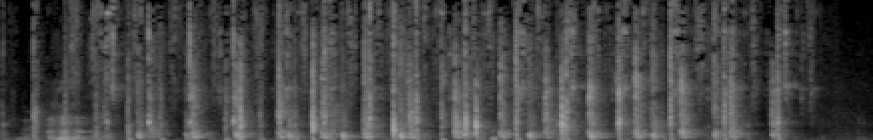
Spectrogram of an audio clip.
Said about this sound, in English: And with that being said, we also coming to you live from the Social Beats Jam Room. Jam Room, Jam Room, Jam Room. Actual claps.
